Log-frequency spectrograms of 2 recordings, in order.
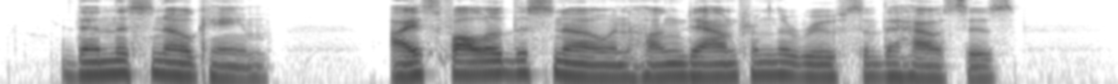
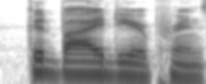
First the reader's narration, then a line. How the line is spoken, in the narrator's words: he said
